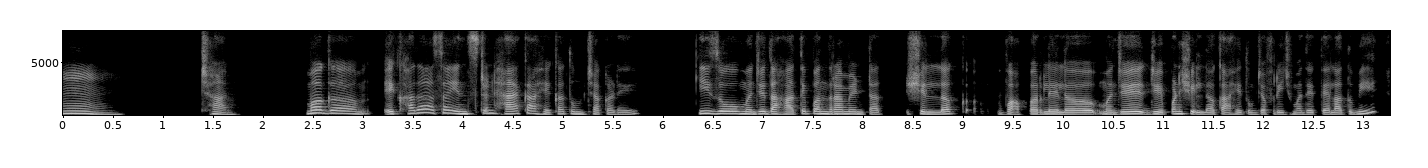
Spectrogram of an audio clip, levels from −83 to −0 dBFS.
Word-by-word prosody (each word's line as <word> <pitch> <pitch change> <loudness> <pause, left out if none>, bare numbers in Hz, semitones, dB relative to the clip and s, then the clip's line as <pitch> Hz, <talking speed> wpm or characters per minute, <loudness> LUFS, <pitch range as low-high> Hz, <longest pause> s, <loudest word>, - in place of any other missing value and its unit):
हम्म. 200 -9 0 0.8
छान. 175 -6 -2 0.7
मग 270 -1 +3
अ, 235 -4 +1 0.3
एखादा 255 +9 0
असा 285 0 -2
इन्स्टंट 215 +6 +2
हॅक 220 +4 +2
आहे 195 -6 -1
का 200 - -2
तुमच्याकडे 180 -4 -4 0.7
की 240 0 +2
जो 220 0 +4
म्हणजे 210 0 +3
10-15 200 +1 +3
मिनिटात, 185 -4 -1 0.3
शिल्लक, 195 +1 0 0.4
वापरलेलं, 180 +1 +1
म्हणजे 195 +2 +4
जे 195 - +4
पण 210 0 +3
शिल्लक 180 -2 -1
आहे 175 +1 -3
तुमच्या 170 +2 -4
फ्रिजमध्ये 175 -1 -5
त्याला 175 +1 -1
तुम्ही 210 - -1
195 Hz, 120 wpm, -25 LUFS, 180-215 Hz, 0.8 s, जो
